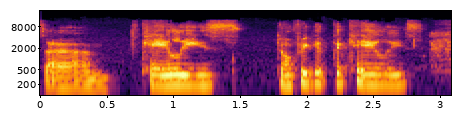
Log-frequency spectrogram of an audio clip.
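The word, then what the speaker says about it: ceilidh: Don't forget the Kalies.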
